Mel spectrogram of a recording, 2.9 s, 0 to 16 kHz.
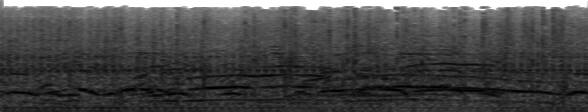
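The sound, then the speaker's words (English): Crowd cheering and shouting as an 18-year-old university student is pulled alive from earthquake rubble in Ertsis: a dense, continuous swell of excited voices at a steady level. “The sounds you hear are the cheers of those who witnessed an 18-year-old university student pulled from the rubble in Ertsis.”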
